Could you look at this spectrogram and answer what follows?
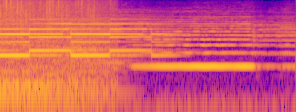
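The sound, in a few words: fire engine siren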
